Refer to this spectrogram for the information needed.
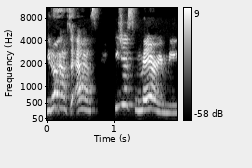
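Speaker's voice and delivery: play-acted gushing enthusiasm, high, eager, sing-song. Retelling a character asking to marry Gordon: imitating an enthusiastic proposal. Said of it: "she's so enthusiastic about it".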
